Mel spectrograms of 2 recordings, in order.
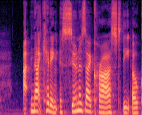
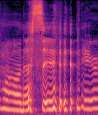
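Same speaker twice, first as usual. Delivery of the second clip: dramatic scene; 9 semitones higher, much slower than usual. Acted. Opening clip, dramatic outburst.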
